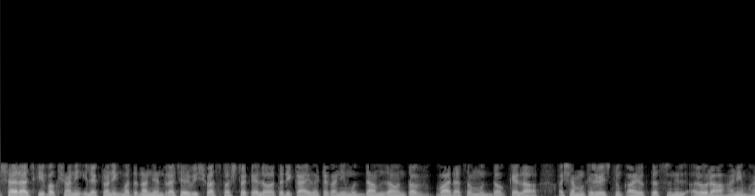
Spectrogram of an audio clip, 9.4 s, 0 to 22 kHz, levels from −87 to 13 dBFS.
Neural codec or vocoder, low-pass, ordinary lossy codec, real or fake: none; 3.6 kHz; none; real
